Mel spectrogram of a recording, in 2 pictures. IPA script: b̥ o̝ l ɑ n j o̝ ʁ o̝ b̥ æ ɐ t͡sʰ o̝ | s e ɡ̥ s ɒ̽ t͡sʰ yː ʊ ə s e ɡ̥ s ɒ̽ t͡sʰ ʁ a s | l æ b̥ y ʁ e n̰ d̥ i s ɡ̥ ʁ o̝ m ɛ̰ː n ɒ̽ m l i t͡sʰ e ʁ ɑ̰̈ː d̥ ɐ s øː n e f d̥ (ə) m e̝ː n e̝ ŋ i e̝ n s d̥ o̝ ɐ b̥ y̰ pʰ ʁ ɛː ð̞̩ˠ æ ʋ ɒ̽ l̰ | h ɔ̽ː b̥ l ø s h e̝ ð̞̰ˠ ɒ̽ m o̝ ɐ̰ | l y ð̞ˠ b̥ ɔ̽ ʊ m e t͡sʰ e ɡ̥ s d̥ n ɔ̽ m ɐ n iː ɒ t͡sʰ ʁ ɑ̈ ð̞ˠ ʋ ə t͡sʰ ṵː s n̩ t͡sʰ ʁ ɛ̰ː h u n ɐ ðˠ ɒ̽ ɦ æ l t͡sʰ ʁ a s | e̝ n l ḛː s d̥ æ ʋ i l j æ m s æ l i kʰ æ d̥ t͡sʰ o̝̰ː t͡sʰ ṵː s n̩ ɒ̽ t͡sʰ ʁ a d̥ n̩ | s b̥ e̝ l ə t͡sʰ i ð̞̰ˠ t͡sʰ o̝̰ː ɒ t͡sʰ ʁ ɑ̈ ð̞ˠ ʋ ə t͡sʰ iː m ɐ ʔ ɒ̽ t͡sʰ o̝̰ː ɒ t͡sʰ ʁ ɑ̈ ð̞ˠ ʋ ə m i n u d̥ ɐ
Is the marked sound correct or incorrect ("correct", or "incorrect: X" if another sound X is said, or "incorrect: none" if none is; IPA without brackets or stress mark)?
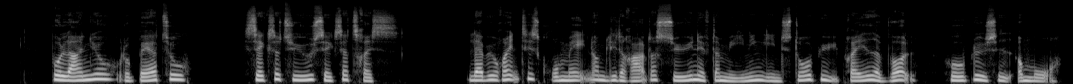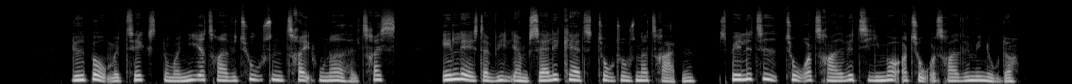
incorrect: ɐ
